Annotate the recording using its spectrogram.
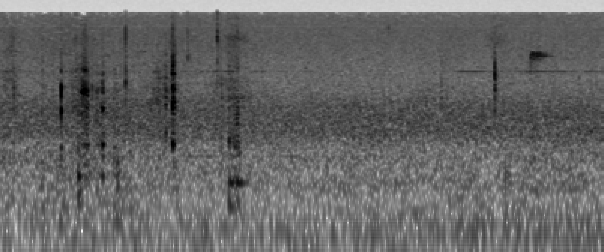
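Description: A few faint clicks and taps of a metal screwdriver and screw against a hard plastic lid in the first two seconds or so, then a faint steady background hiss with a single small tick.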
